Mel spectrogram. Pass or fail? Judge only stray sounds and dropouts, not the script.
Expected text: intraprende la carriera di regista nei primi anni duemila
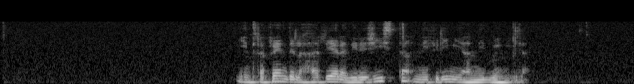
pass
